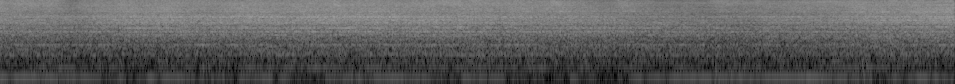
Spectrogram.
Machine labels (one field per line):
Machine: fan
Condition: normal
